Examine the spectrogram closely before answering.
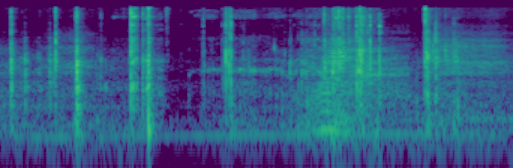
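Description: A door knob rattles and a door creaks open.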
